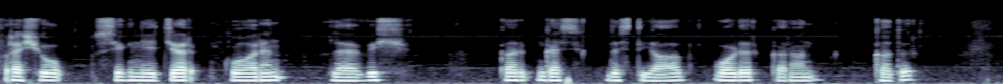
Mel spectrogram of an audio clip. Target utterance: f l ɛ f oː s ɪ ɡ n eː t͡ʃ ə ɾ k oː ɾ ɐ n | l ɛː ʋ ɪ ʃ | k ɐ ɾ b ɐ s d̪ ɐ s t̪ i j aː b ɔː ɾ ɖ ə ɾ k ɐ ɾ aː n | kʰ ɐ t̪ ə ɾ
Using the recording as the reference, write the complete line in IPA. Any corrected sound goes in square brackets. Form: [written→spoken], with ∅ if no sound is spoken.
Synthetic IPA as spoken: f [l→ɾ] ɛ [f→ʃ] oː s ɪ ɡ n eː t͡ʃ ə ɾ k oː ɾ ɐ n | l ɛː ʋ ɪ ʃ | k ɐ ɾ [b→ɡ] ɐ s d̪ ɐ s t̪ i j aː b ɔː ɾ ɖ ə ɾ k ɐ ɾ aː n | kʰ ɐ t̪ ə ɾ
